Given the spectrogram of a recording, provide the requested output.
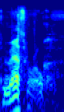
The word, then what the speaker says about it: mithril: Technically, the correct way is mithril.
